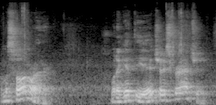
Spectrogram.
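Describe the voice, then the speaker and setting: A man acts out a struggling musician under suspicion in a horror screenplay reading. He is defensive and halting, his fairly high voice swinging widely in pitch, heard in an echoey room. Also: sing-song, creaky, darkish tone, slight background noise. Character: struggling male singer-songwriter, defensive and rattled suspect. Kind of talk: live screenplay table read. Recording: echoey room, live table read.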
